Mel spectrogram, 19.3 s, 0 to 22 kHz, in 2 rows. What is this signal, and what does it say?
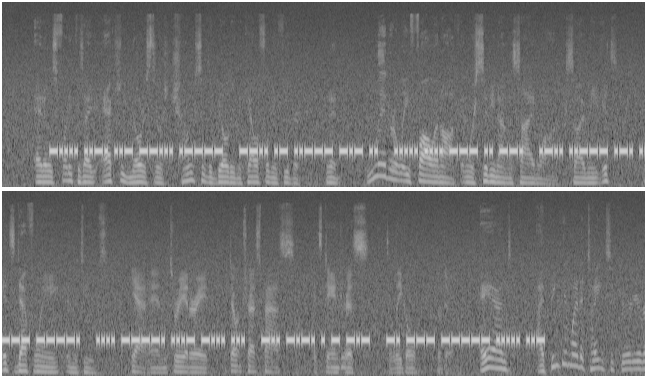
Morse code, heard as a keyed tone, machine-sent, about 32 wpm, 780 Hz, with speech in English. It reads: 6FU71 ZA2KI 5HOIG L2RJ9 H9VBS DCETK NO05U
